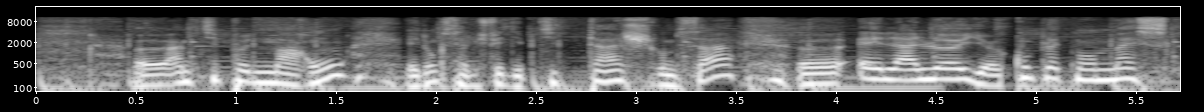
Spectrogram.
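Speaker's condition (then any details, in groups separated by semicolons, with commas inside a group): No condition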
